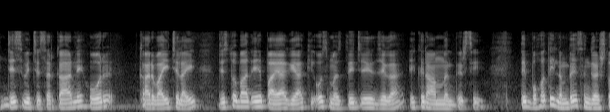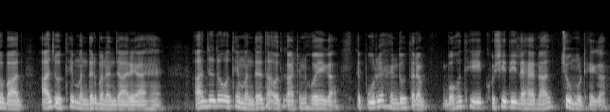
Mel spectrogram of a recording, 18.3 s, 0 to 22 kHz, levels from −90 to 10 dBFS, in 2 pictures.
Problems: constant background noise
